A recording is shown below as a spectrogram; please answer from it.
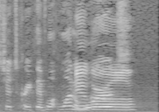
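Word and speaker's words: Schitt's Creek: do you do with your hair it's from shit's creek if you watch it shit's creepy you shouldn't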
